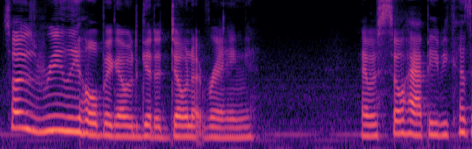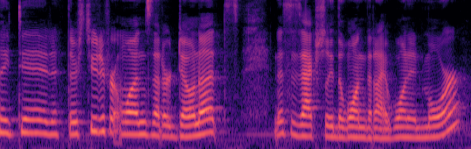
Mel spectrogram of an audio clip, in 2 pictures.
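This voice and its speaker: At medium pitch and a slightly fast clip, a young female vlogger on YouTube narrates an upbeat review of a bath product from her home. She comes across as chatty and enthusiastic in this casual voice-over.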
